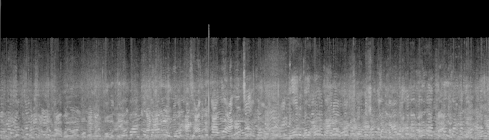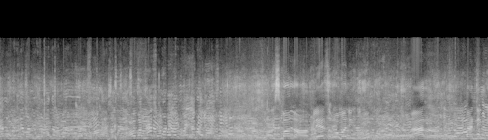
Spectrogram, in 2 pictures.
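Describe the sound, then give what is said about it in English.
A dense crowd of villagers chattering and murmuring at once at a road blockade as police clear bamboo and start to move the crowd, a steady, loud babble with no single speaker standing out, continuing throughout. “Clearing the bamboo and starting to move the crowd, just when I think it's over, the old ladies step in and block the road with their bodies, stern-faced and unmovable as Mother Mountain.”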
